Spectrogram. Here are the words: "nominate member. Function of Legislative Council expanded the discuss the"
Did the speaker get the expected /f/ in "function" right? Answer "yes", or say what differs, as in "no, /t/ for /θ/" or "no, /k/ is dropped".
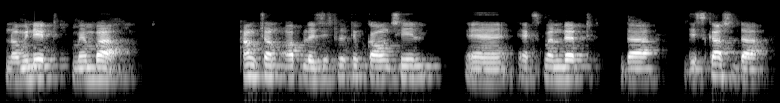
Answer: no, /p/ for /f/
